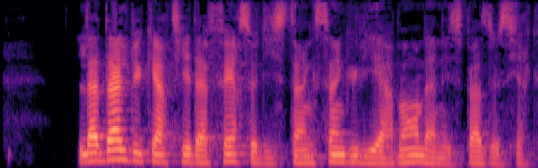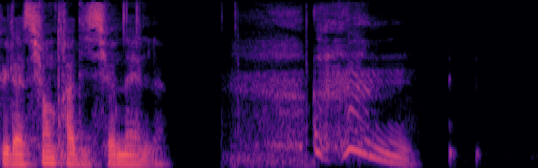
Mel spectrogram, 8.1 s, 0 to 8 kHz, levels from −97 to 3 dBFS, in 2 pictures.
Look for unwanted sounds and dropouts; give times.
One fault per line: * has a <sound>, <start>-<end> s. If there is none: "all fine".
* has a throat clearing, 5.7-7.2 s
